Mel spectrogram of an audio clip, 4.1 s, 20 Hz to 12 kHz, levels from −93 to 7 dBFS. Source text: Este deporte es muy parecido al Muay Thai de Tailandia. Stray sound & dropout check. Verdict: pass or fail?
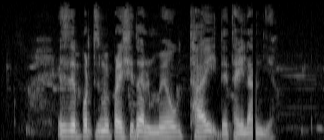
fail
